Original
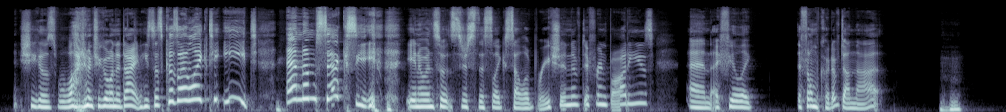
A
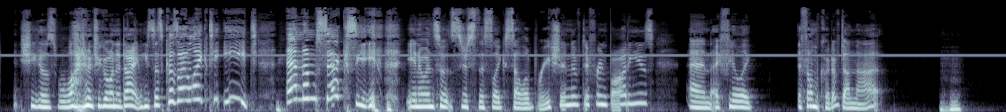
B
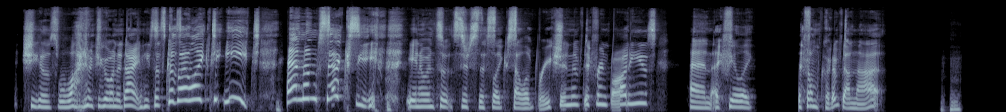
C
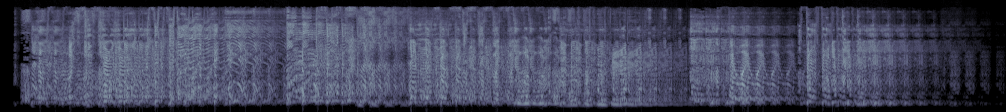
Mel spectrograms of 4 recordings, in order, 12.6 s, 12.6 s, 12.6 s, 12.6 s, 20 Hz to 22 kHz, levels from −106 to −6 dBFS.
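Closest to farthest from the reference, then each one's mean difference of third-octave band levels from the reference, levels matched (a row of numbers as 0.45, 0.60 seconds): A, B, C; 2.5, 7.0, 19.0 decibels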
